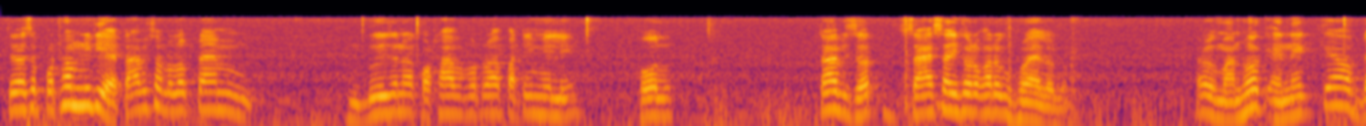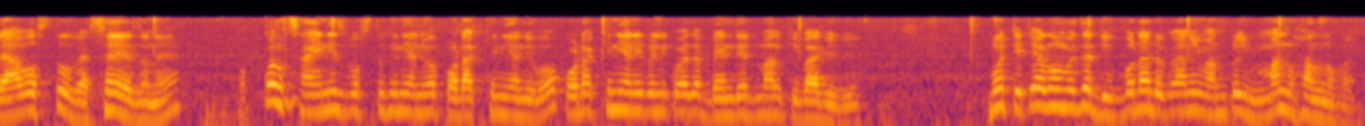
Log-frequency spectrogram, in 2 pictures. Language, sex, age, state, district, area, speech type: Assamese, male, 45-60, Assam, Lakhimpur, rural, spontaneous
